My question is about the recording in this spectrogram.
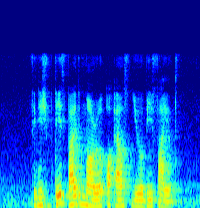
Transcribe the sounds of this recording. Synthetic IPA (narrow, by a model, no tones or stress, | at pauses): finɪʃdisbajtumɔɹoʔɔʔɛlsjuwɪlbifajəd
